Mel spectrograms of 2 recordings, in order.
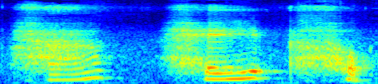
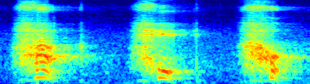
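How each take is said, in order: First: The breath and voice flow out freely. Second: The sound is held back and pressed. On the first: The speaker calls it right. "suaranya mengalir juga" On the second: The speaker calls it wrong. "itu yang keliru, sebab jangan ditahan"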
